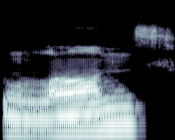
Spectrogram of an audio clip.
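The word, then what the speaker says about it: Lens: that team from France it's actually I checked it pronounced Lawns Lawns or whatever uh I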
